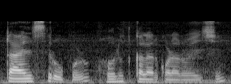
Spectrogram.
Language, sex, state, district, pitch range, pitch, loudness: Bengali, male, West Bengal, Cooch Behar, 105-130 Hz, 110 Hz, -20 LUFS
